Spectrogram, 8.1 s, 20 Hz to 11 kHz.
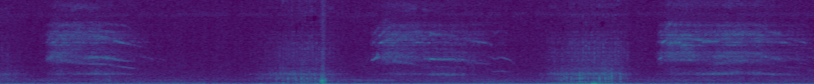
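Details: Snoring: repeated noisy, rough, fluttering breaths in and out, about one every 3 seconds.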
